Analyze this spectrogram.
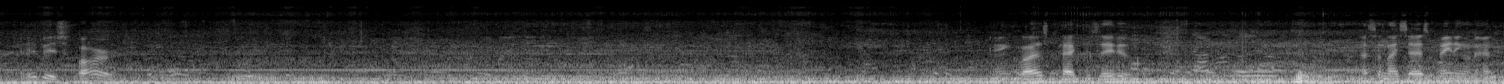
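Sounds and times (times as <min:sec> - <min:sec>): car engine running: 0:00.0 - 0:15.0
faint crowd voices: 0:00.0 - 0:15.0.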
